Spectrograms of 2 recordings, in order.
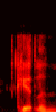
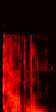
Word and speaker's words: Catelyn: Caitlin looked at Bran. Sorry, Catelyn. This is going to happen frequently throughout. It's Catelyn, it's spelled Caitlin to me.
